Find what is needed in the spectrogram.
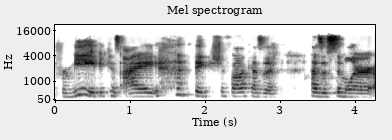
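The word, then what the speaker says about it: sifaka: pronounce the the word Shaak um it's spelled s f a Ka a um so but the uh s i pronounce like an sh um and I don't pronounce an A on the end um and a lot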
